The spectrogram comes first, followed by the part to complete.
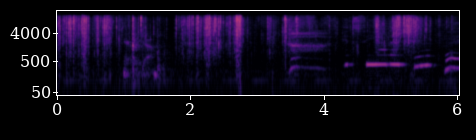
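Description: A crinkly black foil blind-box bag crackling and tearing as it is cut open with scissors and pulled apart for about three seconds. After that, a woman's drawn-out wordless vocal sounds, like excited cooing, take over.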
